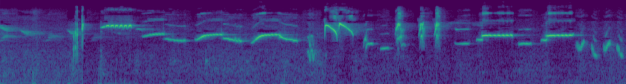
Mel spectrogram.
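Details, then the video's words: Flute-like song of a tledekan laut, recorded to train other songbirds: a steady high whistle, wavering mid-pitched slurs, then quick rising and falling notes and short trills. "Burung tledekan laut suling gacor"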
